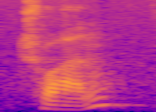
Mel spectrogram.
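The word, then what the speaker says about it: 全: 12 with jade to create the new idiogram pronounced second tone tron tron the original itogram suggests putting one's finest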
